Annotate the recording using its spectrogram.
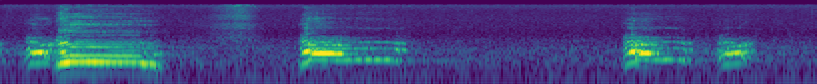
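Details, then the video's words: Saturday night, from across an irrigation ditch about ten yards off, chained hounds (one white, one dark) in a bushy yard by a red outbuilding give a long baying bark, then shorter paired barks after pauses of about two seconds. "Barking dogs"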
